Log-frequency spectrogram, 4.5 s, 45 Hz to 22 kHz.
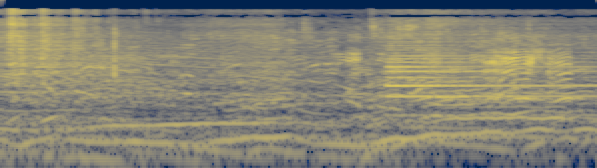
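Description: Several stock car engines of the modified up-to-1800 cc class racing on a dirt track, their pitch rising and falling as the drivers accelerate and lift. About three seconds in, a steady horn-like tone is added.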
